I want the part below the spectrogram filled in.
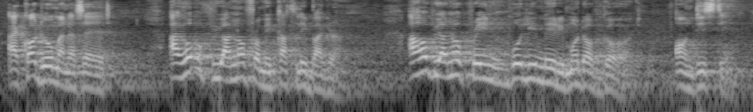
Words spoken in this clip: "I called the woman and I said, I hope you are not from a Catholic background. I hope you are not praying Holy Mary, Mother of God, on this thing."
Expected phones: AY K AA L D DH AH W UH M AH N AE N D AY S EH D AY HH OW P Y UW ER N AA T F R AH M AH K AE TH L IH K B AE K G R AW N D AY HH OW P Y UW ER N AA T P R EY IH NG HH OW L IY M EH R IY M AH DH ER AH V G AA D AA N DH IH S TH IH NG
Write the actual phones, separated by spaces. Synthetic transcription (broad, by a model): AY K AA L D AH M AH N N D AY S EH D AY HH OW P Y UW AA N AA T F R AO M AH K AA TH L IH K B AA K G R AW N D AY HH OW P Y UW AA N AA T P R EY IH NG HH OW L IY M EH R IY M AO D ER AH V G AA D AA N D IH S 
